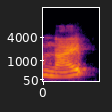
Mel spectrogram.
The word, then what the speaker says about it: knife: cannot hear them so example we have knife here K is silent we have knife We have ni.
